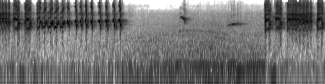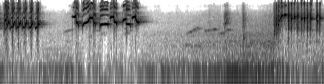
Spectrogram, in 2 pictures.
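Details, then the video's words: Orange-headed thrush song used as a lure to get caged birds singing: bursts of rapid clicking notes, then a pause and a second fast burst, followed by looping whistles, all over a steady low rumble. "Pancingan Anis Merah Paling Efektif: Meningkatkan Gacor & Kualitas Suara Burung!"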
